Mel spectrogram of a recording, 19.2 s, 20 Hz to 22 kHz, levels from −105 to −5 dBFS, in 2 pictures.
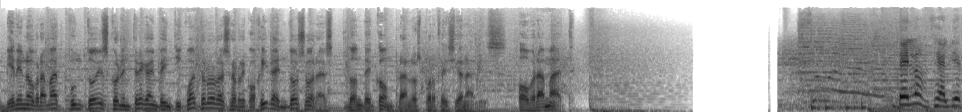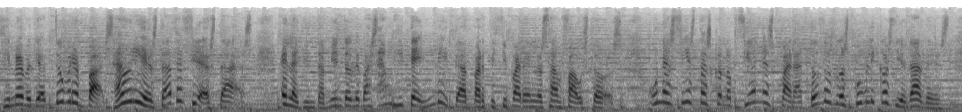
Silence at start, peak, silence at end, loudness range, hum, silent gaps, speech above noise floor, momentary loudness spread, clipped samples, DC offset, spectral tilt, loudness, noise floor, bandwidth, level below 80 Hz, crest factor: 0 s; -6 dBFS; 0 s; 6 LU; none; 6.93-7.77 s; over 66 dB; 8 LU; under 0.1%; under 0.1%; -4.5 dB/octave; -25 LUFS; under -90 dBFS; 16.5 kHz; -42 dBFS; 20 dB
